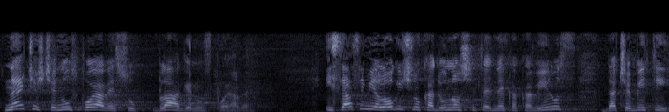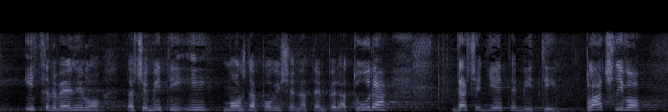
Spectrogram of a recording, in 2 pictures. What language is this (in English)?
Croatian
